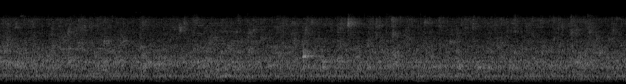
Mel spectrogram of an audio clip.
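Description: Steady, even background hiss, with one faint tick about three seconds in.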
